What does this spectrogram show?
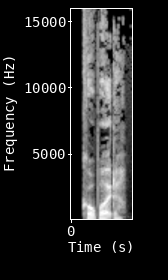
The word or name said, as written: cowboyder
